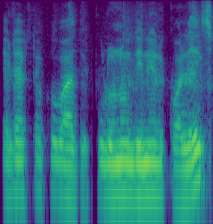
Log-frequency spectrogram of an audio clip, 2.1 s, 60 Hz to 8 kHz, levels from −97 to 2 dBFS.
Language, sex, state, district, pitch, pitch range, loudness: Bengali, male, West Bengal, Paschim Medinipur, 115 Hz, 110-115 Hz, -28 LUFS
